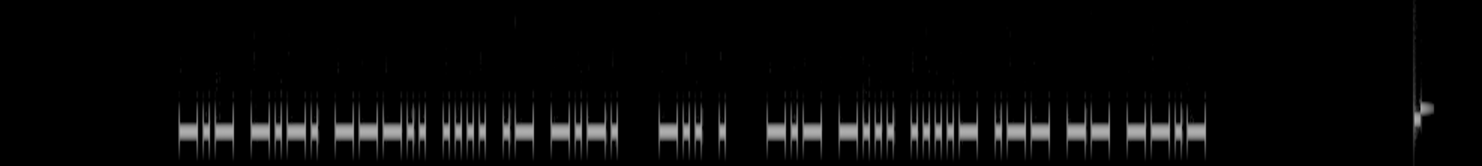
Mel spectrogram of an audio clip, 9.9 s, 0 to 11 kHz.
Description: Morse code, heard as a keyed tone, about 30 wpm, 700 Hz. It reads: KC8HAC DE KB4WMQ
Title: USA Callsign DE Callsign - 6 Characters - 30wpm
